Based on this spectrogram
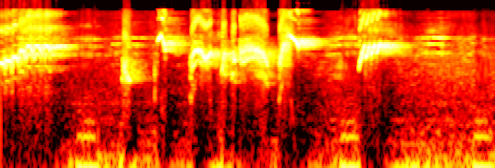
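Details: Cendet, the long-tailed shrike, in lively tutor-recording song: sharp upward-swooping whistles and harsh squawky notes alternate in fast bursts, with a constant deep hum beneath.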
